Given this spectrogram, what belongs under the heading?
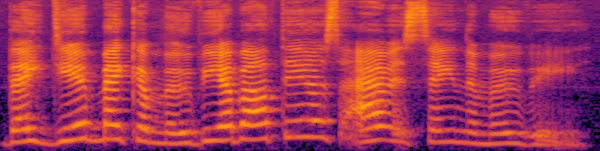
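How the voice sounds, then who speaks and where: This hoarse woman hosts a livestream, reading a book aloud and chatting casually with viewers in loose speech full of fillers and restarts. Her voice is high-pitched and bright, with lively intonation, a forceful tone and a slightly fast pace.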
